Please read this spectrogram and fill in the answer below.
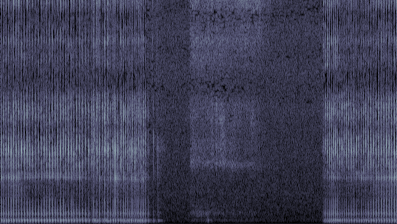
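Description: A dog snores with a loud, fast, rattling vibration on each breath, with a quiet pause between snores; typical flat-faced dog snoring.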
